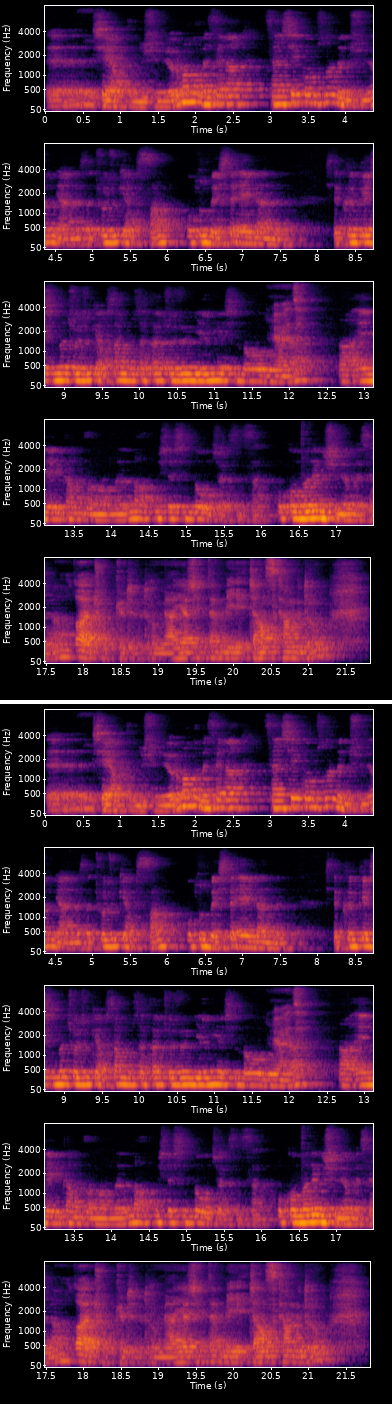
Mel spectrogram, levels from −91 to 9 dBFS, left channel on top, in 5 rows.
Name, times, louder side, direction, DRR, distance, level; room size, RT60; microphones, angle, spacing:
voice 1, 0.0-6.0 6.3-7.6 8.2-12.3 12.7-17.8, equal, 30° right, -3 dB, 2.7 m, -25 dB
voice 2, 17.9-21.7, equal, 20° left, -4 dB, 5.0 m, -29 dB
11.5 x 6.2 x 8.0 m, 1.1 s
head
